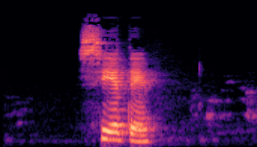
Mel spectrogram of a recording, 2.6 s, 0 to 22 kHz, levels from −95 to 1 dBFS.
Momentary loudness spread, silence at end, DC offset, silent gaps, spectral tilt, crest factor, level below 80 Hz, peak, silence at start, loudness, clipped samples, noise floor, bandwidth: 10 LU; 1.05 s; under 0.1%; none; -2.5 dB/octave; 18 dB; -66 dBFS; -2 dBFS; 0.8 s; -15 LUFS; under 0.1%; -75 dBFS; 13.5 kHz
